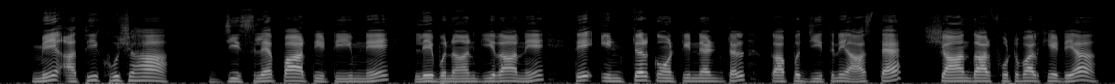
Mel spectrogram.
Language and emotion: Dogri, happy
